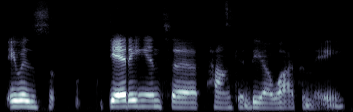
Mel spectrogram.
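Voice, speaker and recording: A woman's voice: on the low side, steady tone, moderate pace, creaky, no echo. A woman from Singapore, a guest writer in a conversational panel interview, talking casually with many fillers and asides.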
